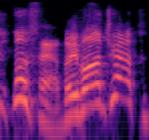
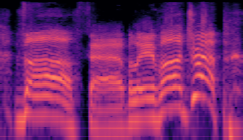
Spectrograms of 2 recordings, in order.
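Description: First: High, laughing grand announcement; mock announcer. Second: A grand contest announcer call, slightly raised; mock announcer. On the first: Friend replaying the spotlight moment, high laughing announcer. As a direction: call the winner out like a pageant host. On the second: Friend re-enacting the contest result, mock announcer. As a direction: announce the winning family with a rising finish.

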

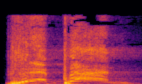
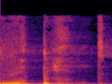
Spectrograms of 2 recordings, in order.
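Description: First: Repent shouted high and loud. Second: Said in the usual way. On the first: Acted. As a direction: thunder the call to repent. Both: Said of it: "So Jesus said".

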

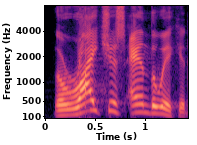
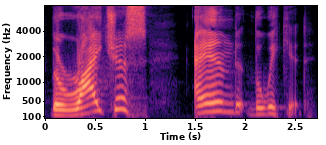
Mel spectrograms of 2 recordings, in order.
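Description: First: Said in the usual way. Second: Each word drawn out slowly and deliberately; slow careful reading. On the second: Shown as a demonstration. Preacher having the church read the verse carefully, slowly. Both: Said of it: "look at the verse, please, carefully".

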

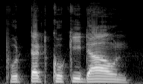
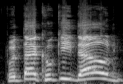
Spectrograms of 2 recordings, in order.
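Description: First: Low, slow Schwarzenegger voice; friend's decent action-hero impression; Arnold impression. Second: High, loud, slow failed Schwarzenegger shout; failed action-hero impression, shouted; bad Arnold impression. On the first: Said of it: "Can you do one?". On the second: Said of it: "I can't do an Arnold Schwarzenegger".

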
